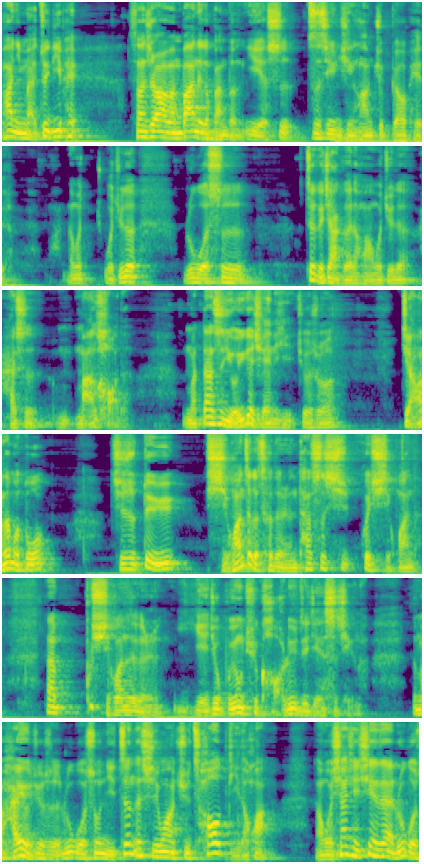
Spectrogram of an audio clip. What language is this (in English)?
Chinese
